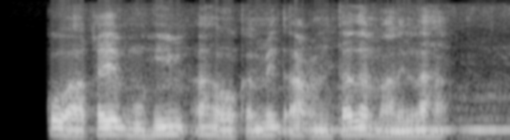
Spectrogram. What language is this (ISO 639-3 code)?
som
